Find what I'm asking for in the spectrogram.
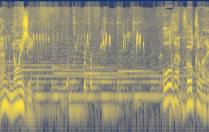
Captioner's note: chirping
